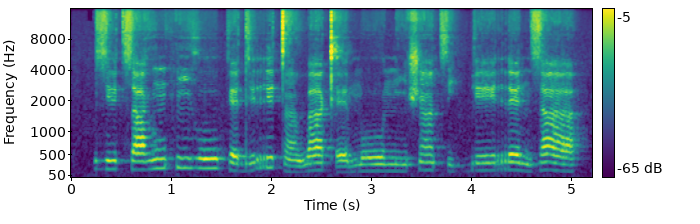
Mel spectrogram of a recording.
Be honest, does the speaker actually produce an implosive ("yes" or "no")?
no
